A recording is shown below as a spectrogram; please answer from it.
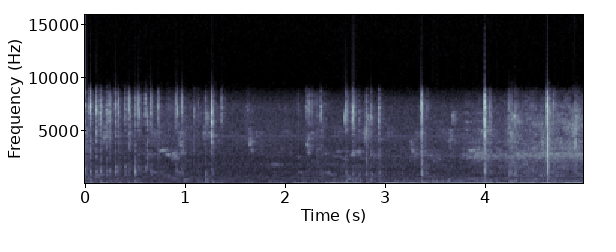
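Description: Rapid typing on a computer keyboard while entering a network configuration command in a CCNA lab, a close, irregular run of clicks and key taps with no voices.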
